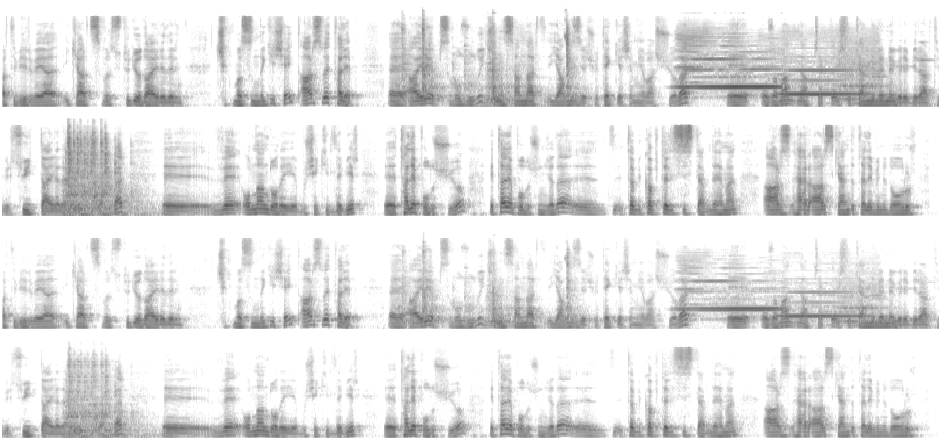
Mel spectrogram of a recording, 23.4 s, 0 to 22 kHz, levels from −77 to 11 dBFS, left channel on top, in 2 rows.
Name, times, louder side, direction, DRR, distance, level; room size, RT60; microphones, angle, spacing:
voice 1, 0.0-23.1, left 3 dB, 25° left, 0.6 m, -33 dB
sound 1, 4.9-6.8 7.0-7.3 8.4-11.6 12.5-13.9, left 6 dB, 75° left, 0.8 m, -31 dB
16.0 x 6.2 x 6.5 m
head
